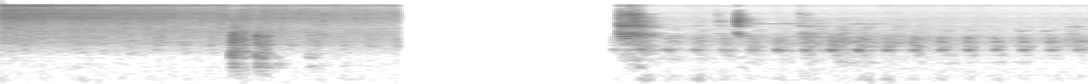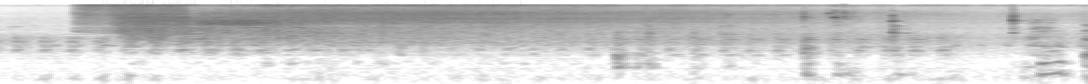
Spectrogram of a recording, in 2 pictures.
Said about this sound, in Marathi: मग ह्याच्यात उकळलेलं दूध थोडं थोडं करून घालायचं आहे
